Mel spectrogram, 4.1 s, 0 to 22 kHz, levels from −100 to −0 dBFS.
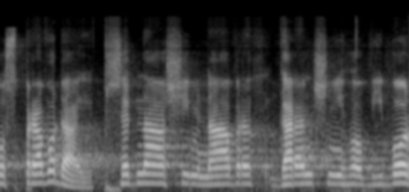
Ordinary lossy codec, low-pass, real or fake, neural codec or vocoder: Opus, 24 kbps; 14.4 kHz; fake; autoencoder, 48 kHz, 128 numbers a frame, DAC-VAE, trained on Japanese speech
